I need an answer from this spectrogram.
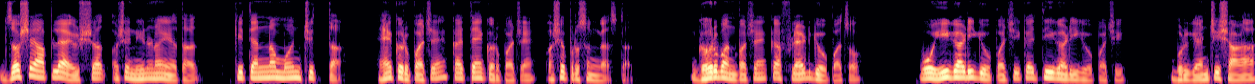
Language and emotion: Goan Konkani, neutral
